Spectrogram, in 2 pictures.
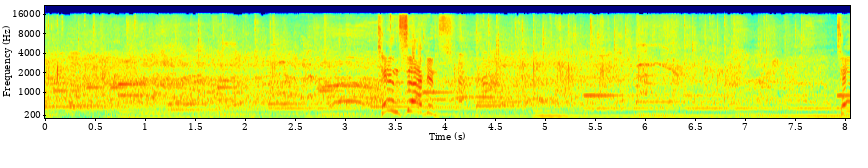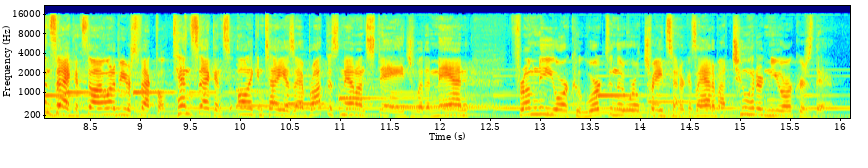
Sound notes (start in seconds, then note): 8.4 audience exclaiming and laughing; 9.5 voiceover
